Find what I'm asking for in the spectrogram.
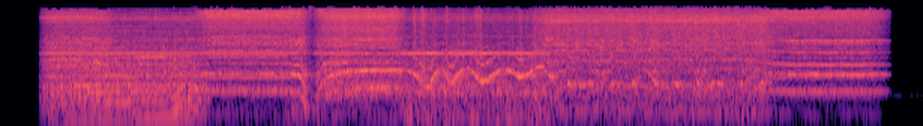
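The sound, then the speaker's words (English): Whirring motor drone of an automatic chapati-making machine that mixes, kneads, flattens and cooks dough. A steady mechanical hum with shifting, warbling tones, a brief break partway through, then an abrupt stop. “that's the Rotimatic, an automatic chapati making machine. It mashes the ingredients, mixes, kneads, flattens, cooks, puffs, and prints out a finished chapati in about a minute.”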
